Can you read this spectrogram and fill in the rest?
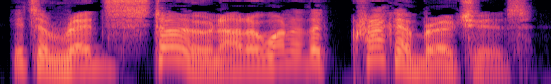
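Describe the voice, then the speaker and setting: A man's voice: on the high side, huge pitch swings, normal speed, bright, forceful tone, dry recording, voice pushed up, full character voice. A man voicing a blustering, irritable old colonel who roars and grumbles, on a dull, dry recording. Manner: roaring and grumbling.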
